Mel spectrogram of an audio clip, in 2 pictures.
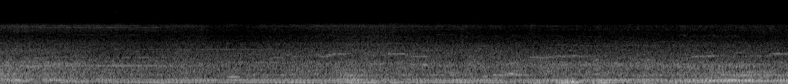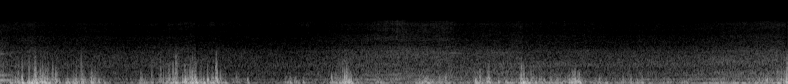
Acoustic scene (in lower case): street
